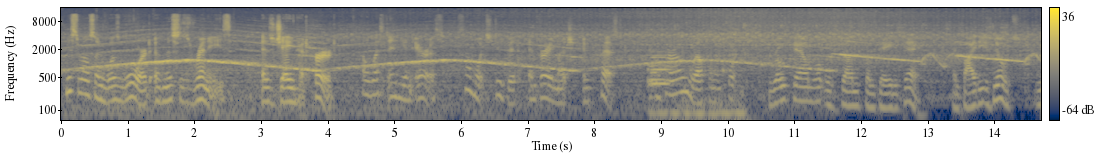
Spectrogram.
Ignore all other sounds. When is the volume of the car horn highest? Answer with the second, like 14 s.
9 s.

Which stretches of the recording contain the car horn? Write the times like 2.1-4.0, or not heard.
8.8-10.3.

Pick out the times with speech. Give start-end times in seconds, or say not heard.
0.1-14.6.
